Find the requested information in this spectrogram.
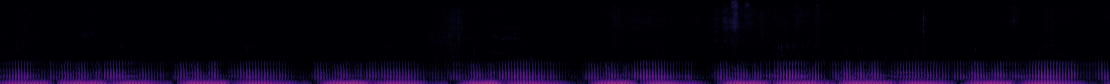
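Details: Rang-i, the youngest pet cat of the household, purring indoors: a deep, rumbling, continuous purr swelling and fading in steady waves about every second and a half as the cat breathes in and out, with faint soft taps above.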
